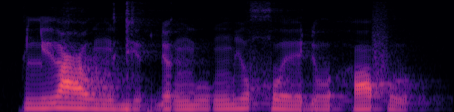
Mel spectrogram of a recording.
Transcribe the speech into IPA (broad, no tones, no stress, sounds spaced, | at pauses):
lʲ əː ʕ ʊː ŋ ə ɡʲ əː ʔ ɗ ɜ ŋ͡m uː ŋ͡m i χʷ ɪː ɗ ʊː h ɒ f ʊ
